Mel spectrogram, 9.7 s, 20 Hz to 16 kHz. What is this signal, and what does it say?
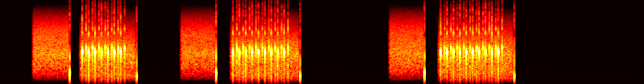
Pulse dialling, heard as a rotary dial, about 10 pulses a second. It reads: 7 9 0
